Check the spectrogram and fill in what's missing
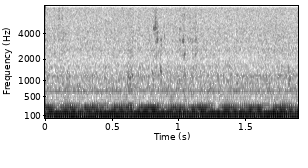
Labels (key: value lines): label: biophony
recorder: SoundTrap 600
